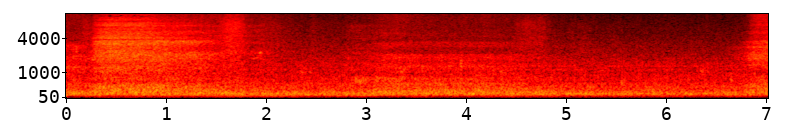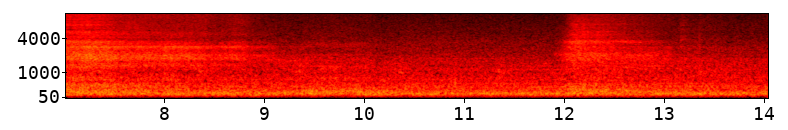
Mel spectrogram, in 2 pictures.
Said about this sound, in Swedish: Om jag bara lyssnar på ljudet när ni andas in genom näsan. Ska vi andas in genom näsan nu? Vi gör det allihopa. Ja, yes, då gör vi det. Vi andas in.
